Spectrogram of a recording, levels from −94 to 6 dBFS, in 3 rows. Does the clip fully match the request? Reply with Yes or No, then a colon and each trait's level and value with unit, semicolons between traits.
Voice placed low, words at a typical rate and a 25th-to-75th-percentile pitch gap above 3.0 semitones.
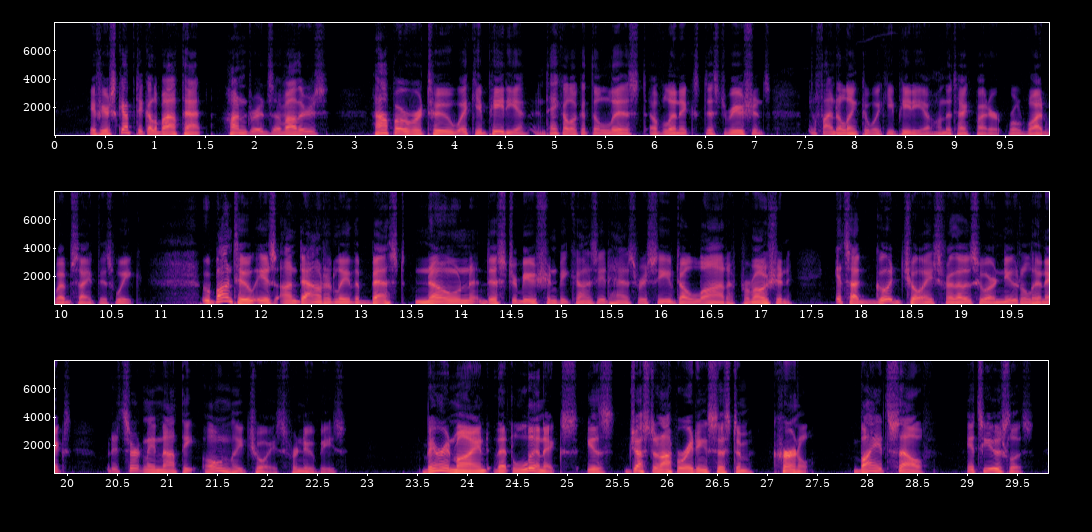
Yes: low, 115 Hz; average, 170 wpm; average, 4.5 semitones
